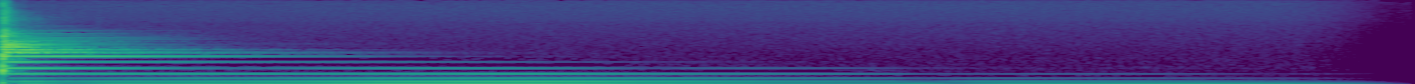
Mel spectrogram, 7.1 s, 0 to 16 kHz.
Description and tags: Always listening out for interesting sounds, I had to have a go at tapping my new barbicue lid - a big metal dome with a nice resonent ring. Recorded on my ipod touch 3G with blue mikey stereo microphone and FiRe 2 app.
